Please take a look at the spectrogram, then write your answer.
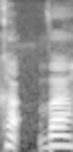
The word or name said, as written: ka'va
